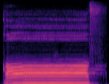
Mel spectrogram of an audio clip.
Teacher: কফের মাখরাজ হলো জিহ্বার গোড়া তার বরাবর উপরে তালুর সঙ্গে লাগিয়ে উচ্চারিত হয়।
